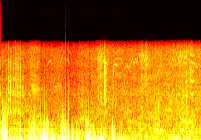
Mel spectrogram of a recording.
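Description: Gentoo penguins give harsh, honking brays in quick pulsing bursts, over heavy low rumbling that may be wind.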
